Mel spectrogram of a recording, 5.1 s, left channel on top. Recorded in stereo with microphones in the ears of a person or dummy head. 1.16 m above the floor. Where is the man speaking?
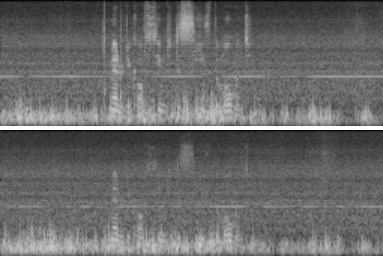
75° left (ahead or behind).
